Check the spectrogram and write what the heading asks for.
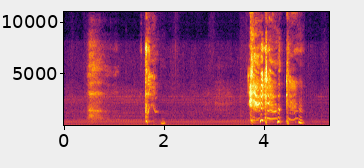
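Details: Several hard, harsh coughs, including a close run of three or four, over a loud steady fan hum.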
